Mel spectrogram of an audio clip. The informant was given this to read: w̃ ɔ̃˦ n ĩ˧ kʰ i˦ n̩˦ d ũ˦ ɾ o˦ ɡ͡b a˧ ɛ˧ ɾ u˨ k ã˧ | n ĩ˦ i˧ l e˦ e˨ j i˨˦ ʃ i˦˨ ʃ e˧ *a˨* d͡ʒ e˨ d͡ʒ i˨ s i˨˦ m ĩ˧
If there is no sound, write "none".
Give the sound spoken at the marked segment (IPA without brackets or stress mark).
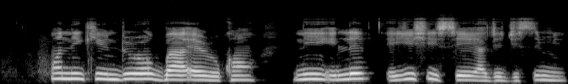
a˨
